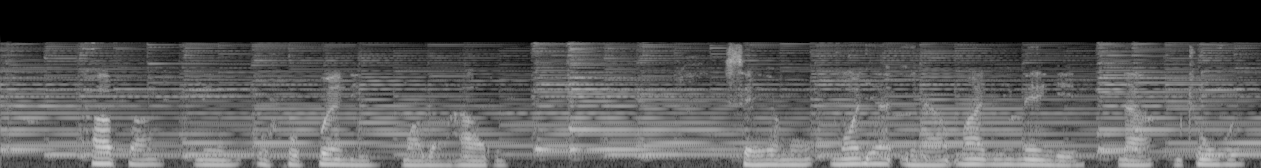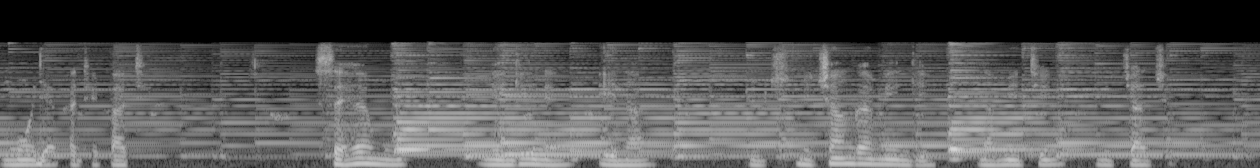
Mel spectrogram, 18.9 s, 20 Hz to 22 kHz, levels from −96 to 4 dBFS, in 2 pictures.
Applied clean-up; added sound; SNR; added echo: none; Harp; 1 dB; none.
